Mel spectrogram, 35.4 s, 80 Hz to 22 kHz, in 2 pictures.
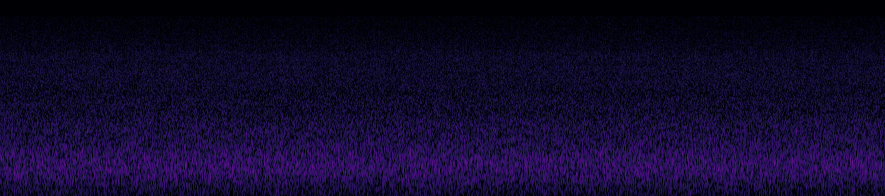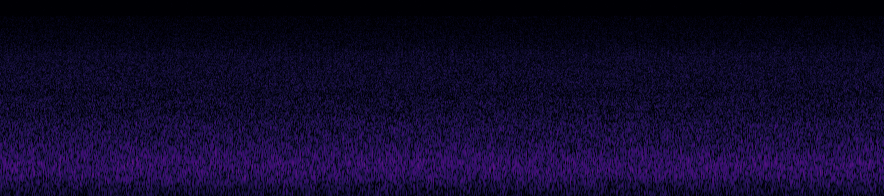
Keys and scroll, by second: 16.7 ctrl+z.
